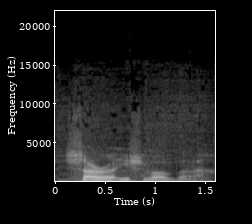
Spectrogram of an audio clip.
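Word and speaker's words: Shara Ishvalda: Shara Ishivalda.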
